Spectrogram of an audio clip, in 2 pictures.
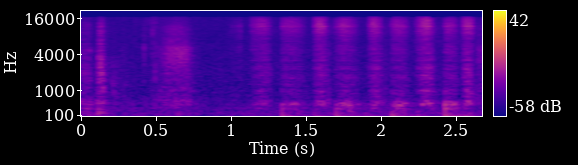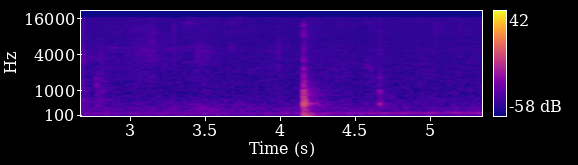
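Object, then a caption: Chalk stick on a wood-framed chalkboard. A white chalk stick held in the fingers scratches a run of short, dry strokes across a large flat wood-framed chalkboard, each a brief bright rasp. After a pause, a single sharp tap sounds near the four-second mark, followed by a faint, steady low hum.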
